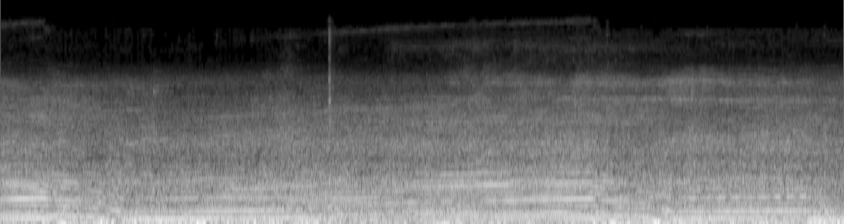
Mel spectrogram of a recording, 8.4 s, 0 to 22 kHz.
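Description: Suzuki Cappuccino's 657cc three-cylinder engine pulling at full throttle, its note climbing through the revs. There are two quick drops in pitch, one just at the start and one about six seconds in, as it changes up a gear, with wind noise from the open-topped cabin.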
